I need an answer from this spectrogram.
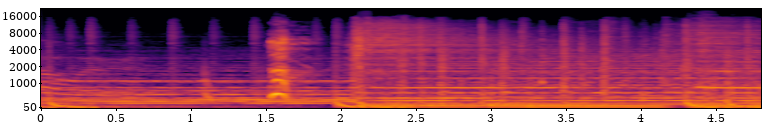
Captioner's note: crying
